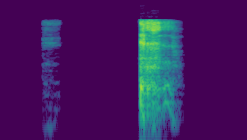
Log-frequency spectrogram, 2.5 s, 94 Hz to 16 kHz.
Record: {"cough_length": "2.5 s", "cough_amplitude": 28864, "cough_signal_mean_std_ratio": 0.22, "survey_phase": "alpha (2021-03-01 to 2021-08-12)", "age": "45-64", "gender": "Female", "wearing_mask": "No", "symptom_none": true, "smoker_status": "Current smoker (11 or more cigarettes per day)", "respiratory_condition_asthma": false, "respiratory_condition_other": false, "recruitment_source": "REACT", "submission_delay": "1 day", "covid_test_result": "Negative", "covid_test_method": "RT-qPCR"}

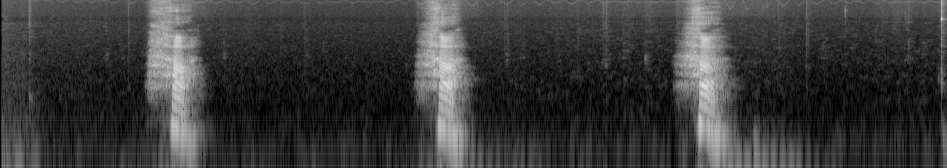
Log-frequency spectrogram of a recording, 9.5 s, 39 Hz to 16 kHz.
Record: {"exhalation_length": "9.5 s", "exhalation_amplitude": 32768, "exhalation_signal_mean_std_ratio": 0.26, "survey_phase": "beta (2021-08-13 to 2022-03-07)", "age": "45-64", "gender": "Female", "wearing_mask": "No", "symptom_none": true, "smoker_status": "Never smoked", "respiratory_condition_asthma": false, "respiratory_condition_other": false, "recruitment_source": "REACT", "submission_delay": "1 day", "covid_test_result": "Negative", "covid_test_method": "RT-qPCR"}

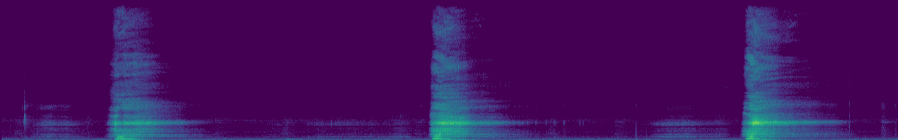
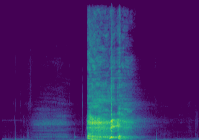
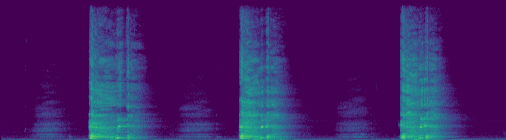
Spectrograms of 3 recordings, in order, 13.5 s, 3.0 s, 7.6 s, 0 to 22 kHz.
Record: {"exhalation_length": "13.5 s", "exhalation_amplitude": 12354, "exhalation_signal_mean_std_ratio": 0.27, "cough_length": "3.0 s", "cough_amplitude": 32768, "cough_signal_mean_std_ratio": 0.33, "three_cough_length": "7.6 s", "three_cough_amplitude": 15065, "three_cough_signal_mean_std_ratio": 0.37, "survey_phase": "beta (2021-08-13 to 2022-03-07)", "age": "45-64", "gender": "Female", "wearing_mask": "No", "symptom_cough_any": true, "smoker_status": "Never smoked", "respiratory_condition_asthma": true, "respiratory_condition_other": false, "recruitment_source": "REACT", "submission_delay": "2 days", "covid_test_result": "Negative", "covid_test_method": "RT-qPCR"}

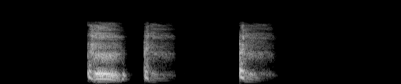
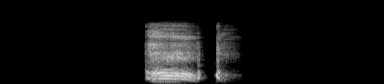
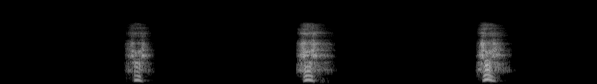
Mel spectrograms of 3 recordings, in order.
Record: {"three_cough_length": "4.0 s", "three_cough_amplitude": 27737, "three_cough_signal_mean_std_ratio": 0.3, "cough_length": "3.8 s", "cough_amplitude": 27797, "cough_signal_mean_std_ratio": 0.32, "exhalation_length": "6.0 s", "exhalation_amplitude": 12882, "exhalation_signal_mean_std_ratio": 0.26, "survey_phase": "beta (2021-08-13 to 2022-03-07)", "age": "18-44", "gender": "Female", "wearing_mask": "No", "symptom_cough_any": true, "symptom_runny_or_blocked_nose": true, "symptom_shortness_of_breath": true, "symptom_sore_throat": true, "symptom_abdominal_pain": true, "symptom_fatigue": true, "symptom_headache": true, "symptom_change_to_sense_of_smell_or_taste": true, "symptom_other": true, "symptom_onset": "4 days", "smoker_status": "Ex-smoker", "respiratory_condition_asthma": false, "respiratory_condition_other": false, "recruitment_source": "Test and Trace", "submission_delay": "3 days", "covid_test_result": "Positive", "covid_test_method": "RT-qPCR", "covid_ct_value": 27.5, "covid_ct_gene": "ORF1ab gene", "covid_ct_mean": 28.3, "covid_viral_load": "510 copies/ml", "covid_viral_load_category": "Minimal viral load (< 10K copies/ml)"}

